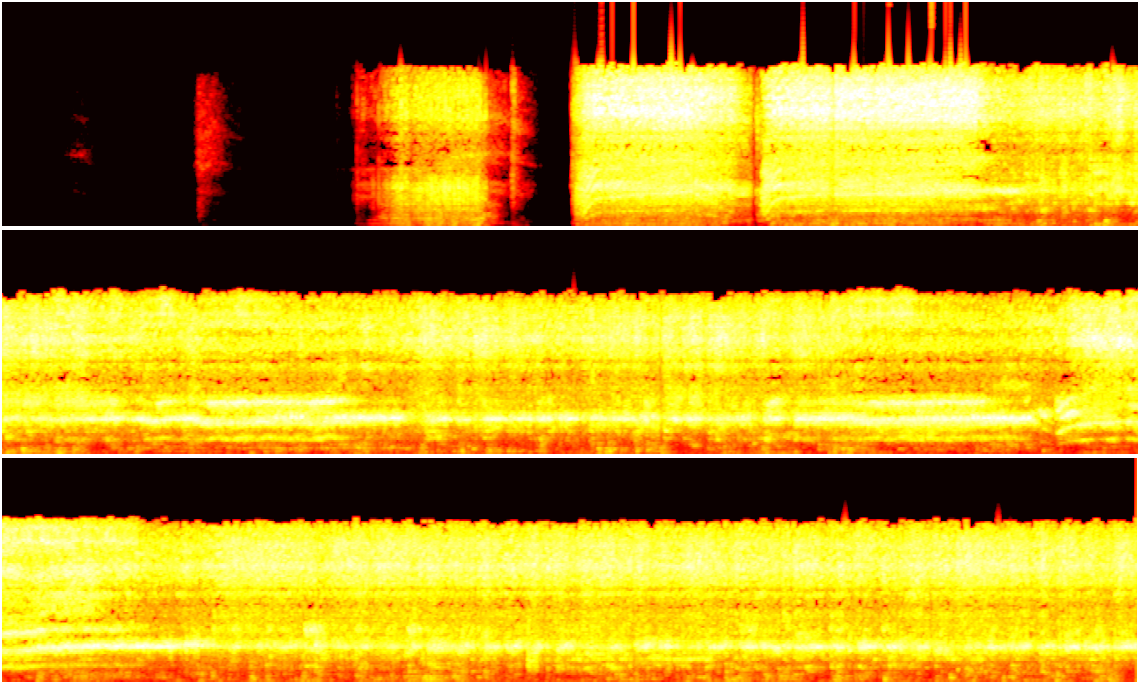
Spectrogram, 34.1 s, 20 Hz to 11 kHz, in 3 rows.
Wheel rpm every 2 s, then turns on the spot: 0, 0, 10, 130, 190, 230, 230, 230, 230, 230, 220, 210, 240, 230, 230, 230, 230.
none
